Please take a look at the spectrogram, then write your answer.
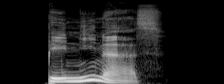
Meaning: genitive singular of Beniner
- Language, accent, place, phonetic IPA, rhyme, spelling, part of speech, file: German, Germany, Berlin, [beˈniːnɐs], -iːnɐs, Beniners, noun, De-Beniners.ogg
